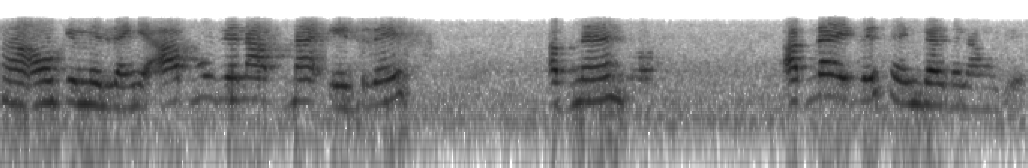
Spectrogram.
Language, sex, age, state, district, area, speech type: Hindi, female, 18-30, Madhya Pradesh, Harda, urban, conversation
